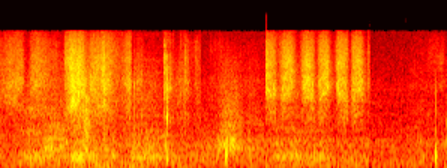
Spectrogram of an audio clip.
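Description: A hand rubbing over bare skin on the leg: first a tissue wiping the shin, then black adhesive tape being smoothed onto the ankle, ending in a quick run of about six short rubbing strokes.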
